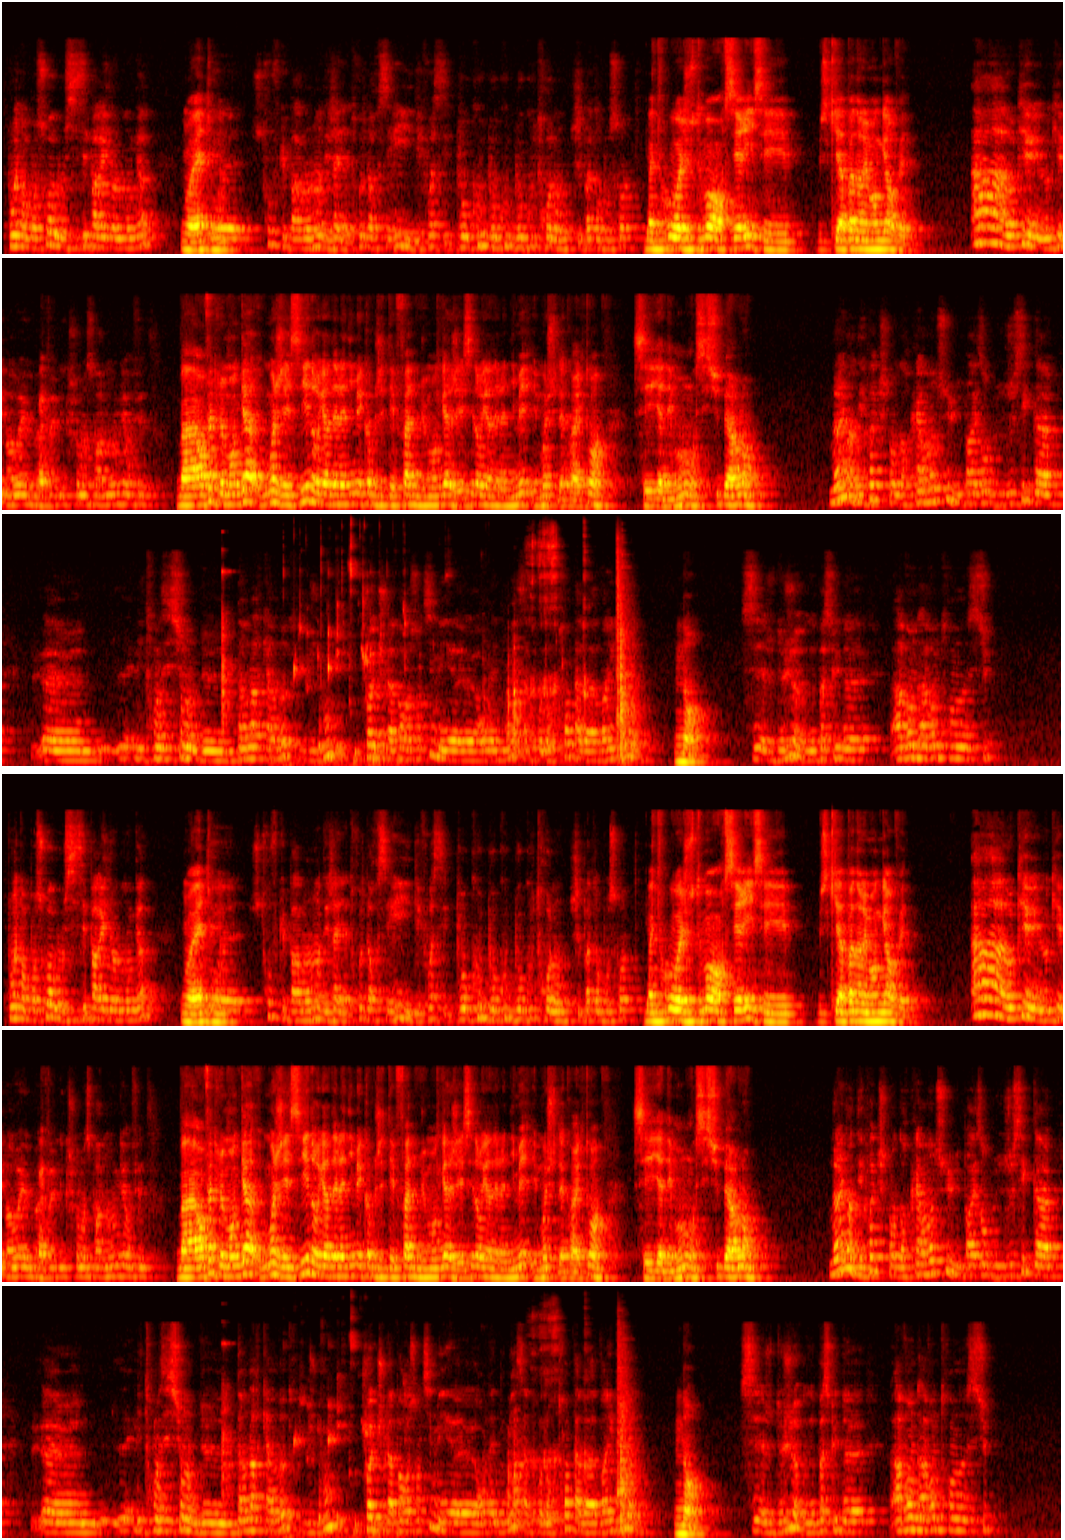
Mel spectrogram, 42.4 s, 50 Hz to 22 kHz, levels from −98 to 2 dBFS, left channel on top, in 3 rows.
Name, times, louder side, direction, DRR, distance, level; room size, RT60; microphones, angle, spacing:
voice 1, 0.1-1.9 2.7-8.4 12.9-16.1 25.2-28.1 28.7-36.8 38.1-39.8 40.1-41.4, right 1 dB, 85° right, 2 dB, 1.4 m, -39 dB
voice 2, 2.4-3.0 8.6-10.5 10.9-12.1 14.6-14.8 16.5-22.2 22.6-24.2 37.3-37.6, right 1 dB, 15° right, 4 dB, 0.7 m, -30 dB
Liquid, 31.2-31.3 31.8-34.3 34.7-36.1 36.5-36.8, left 3 dB, 55° left, 0.9 m, -42 dB
6.6 x 3.6 x 5.4 m, 0.64 s
head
